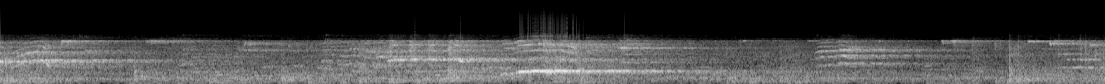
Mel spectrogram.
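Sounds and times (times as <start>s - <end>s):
sports hall game din: 0.0s - 11.0s.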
